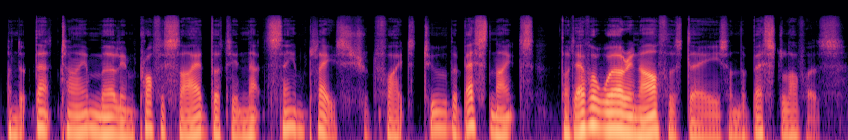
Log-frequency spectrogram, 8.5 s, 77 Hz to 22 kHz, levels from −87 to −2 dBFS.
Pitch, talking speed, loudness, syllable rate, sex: 95 Hz, 190 wpm, -22 LUFS, 4.4 syllables/s, male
